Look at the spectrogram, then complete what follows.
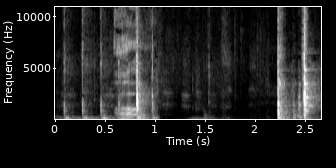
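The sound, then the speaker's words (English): A dog that has been given a mock steak pants in quick, breathy bursts and lets out a brief rising whimper, then falls quiet before another short flurry of heavy panting. “what if you give Choco dog a steak?”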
